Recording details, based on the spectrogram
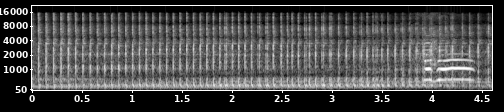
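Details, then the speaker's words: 1997 Yamaha Blaster 200 at first start after a rebuild: fast, crisp two-stroke popping holds an even rev with no load taking up; the owner suspects the clutch isn't engaging or is burned out, not confirmed. "how's that clutch doing I don't think the clutch works anymore somehow mission burned out I guess the clutch isn't engaging here"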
